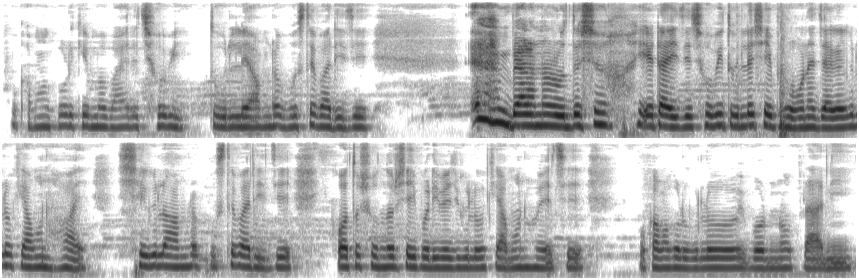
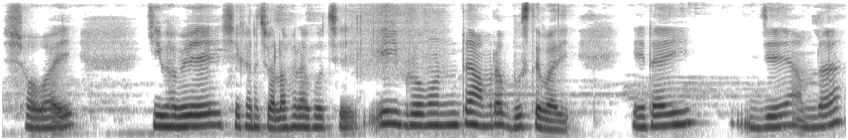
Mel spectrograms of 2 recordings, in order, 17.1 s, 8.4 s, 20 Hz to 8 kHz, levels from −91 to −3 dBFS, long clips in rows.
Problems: constant background noise, background conversations at intervals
